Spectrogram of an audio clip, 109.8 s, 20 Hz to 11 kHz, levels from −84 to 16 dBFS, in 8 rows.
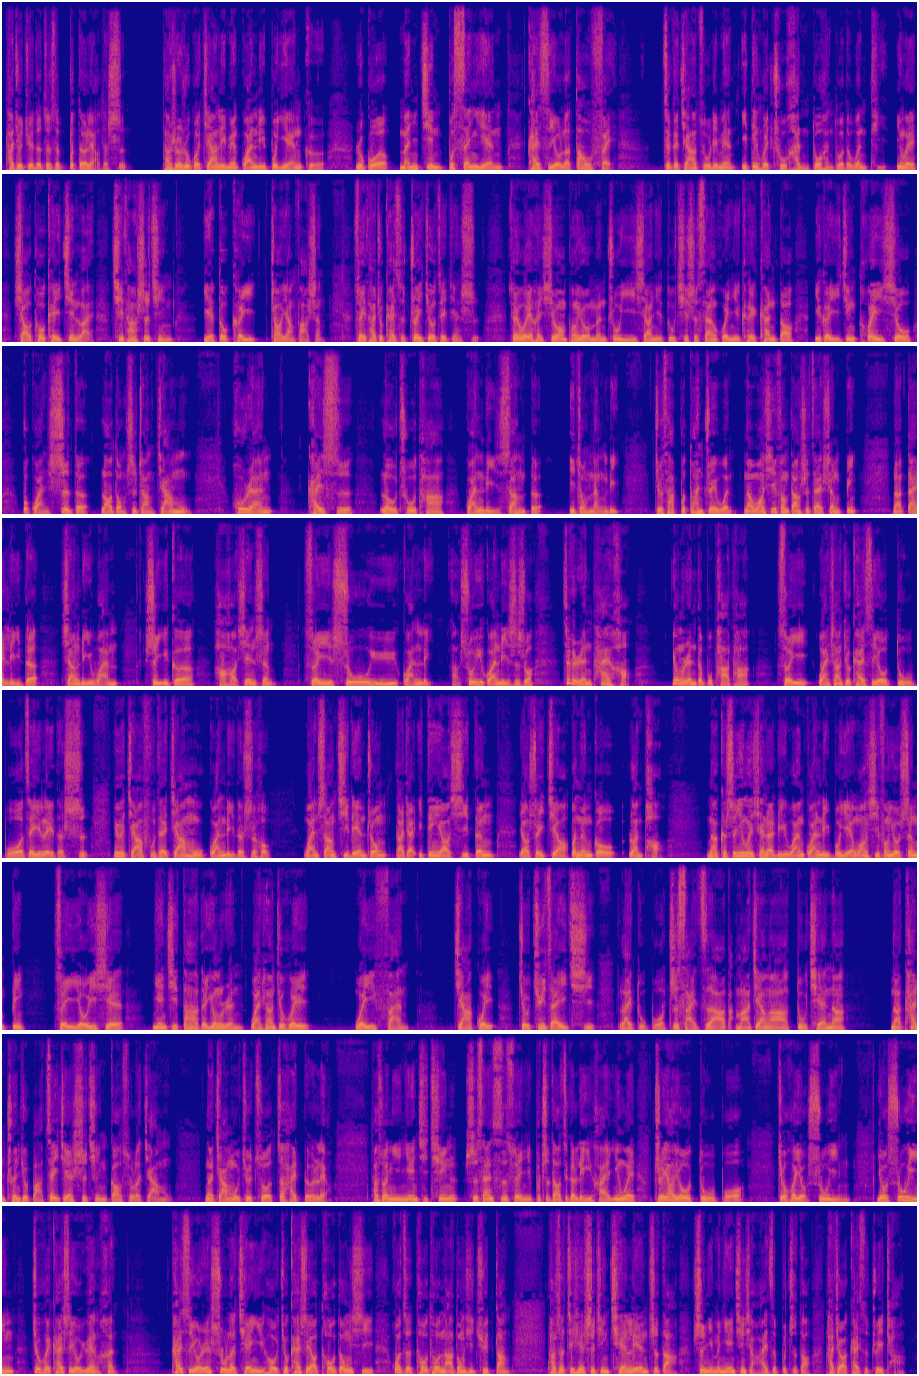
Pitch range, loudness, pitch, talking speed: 100-140 Hz, -20 LUFS, 120 Hz, 225 characters per minute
